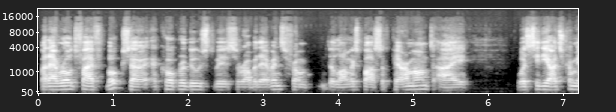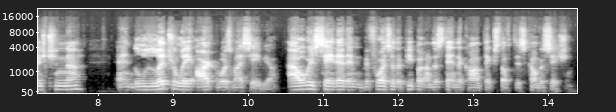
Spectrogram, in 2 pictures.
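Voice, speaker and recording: An older man from Austria with an Austrian accent, telling his own story conversationally as a podcast guest in a halting, emphatic way. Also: on the low side, fairly even intonation, bright, forceful tone. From Vienna, Austria. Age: 50s or older. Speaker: podcast guest, artist and author.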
